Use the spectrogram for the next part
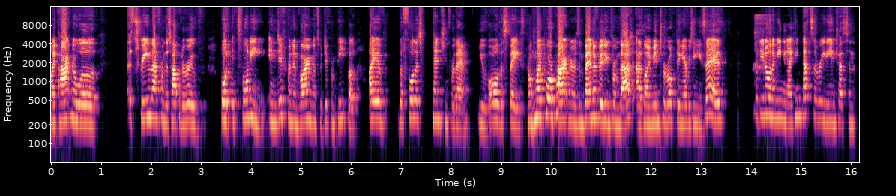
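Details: Adult woman speaking; normal speech.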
